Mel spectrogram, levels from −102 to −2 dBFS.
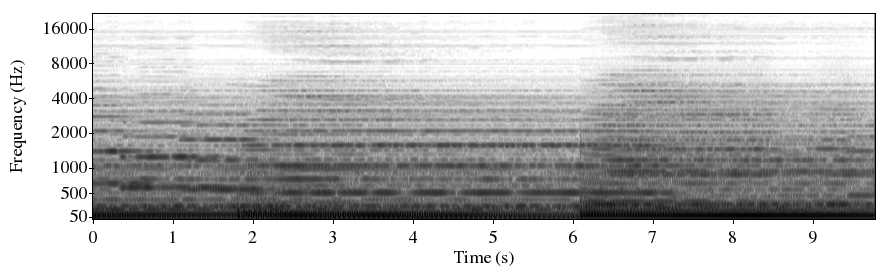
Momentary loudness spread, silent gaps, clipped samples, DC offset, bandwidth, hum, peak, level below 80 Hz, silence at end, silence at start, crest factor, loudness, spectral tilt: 6 LU; none; under 0.1%; under 0.1%; 3.3 kHz; none; 0 dBFS; -16 dBFS; 0 s; 0 s; 10 dB; -12 LUFS; -11.5 dB/octave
